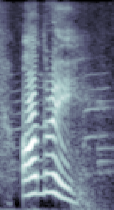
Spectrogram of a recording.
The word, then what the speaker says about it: Henri: Please, Henri. He Hi, I'm. That's his name, is Henri, which is spelled kind of like Henry.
